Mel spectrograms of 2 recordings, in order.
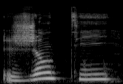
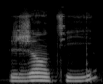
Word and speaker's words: gentil: Mais parfois, la lettre G, elle se prononce comme le J. Et on va dire par exemple gentil, girafe, gym. Donc quand il y a un E, un I ou un Y, on ne prononce pas G, G, non. On prononce J, gentil, girafe, gym.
